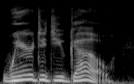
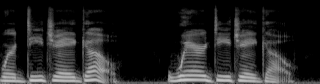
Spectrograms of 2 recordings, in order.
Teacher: In fast speech, the diy and you blend together. It sounds like where DJ go.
